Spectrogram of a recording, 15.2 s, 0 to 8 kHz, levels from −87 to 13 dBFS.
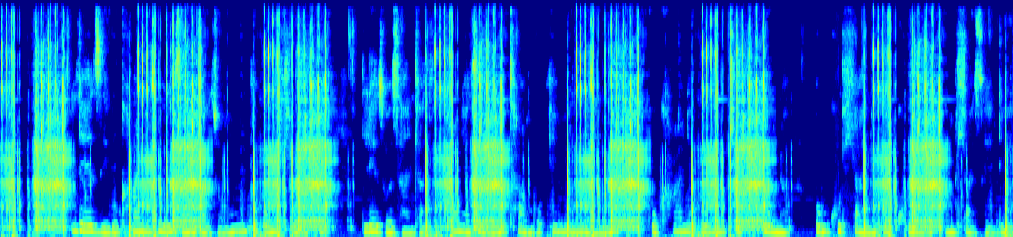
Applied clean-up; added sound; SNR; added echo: none; Telephone; -5 dB; reverberation time 0.1 s.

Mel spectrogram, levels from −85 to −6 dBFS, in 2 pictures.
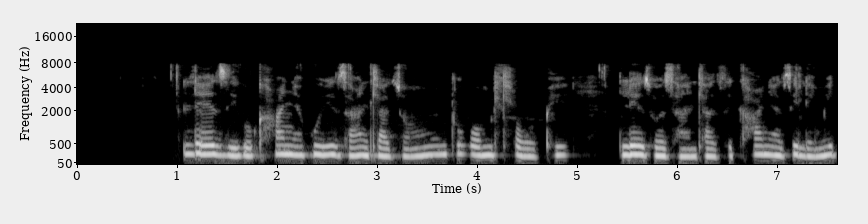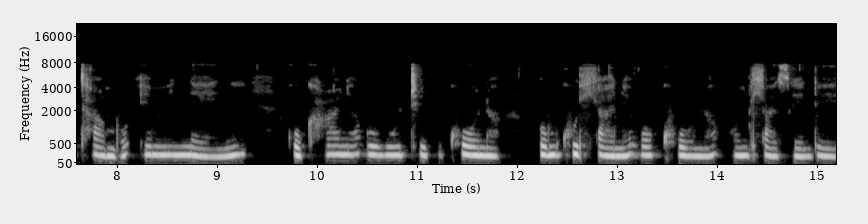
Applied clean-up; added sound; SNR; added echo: none; none; none; none.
